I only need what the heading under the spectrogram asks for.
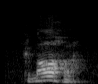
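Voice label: "csont", Hungarian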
